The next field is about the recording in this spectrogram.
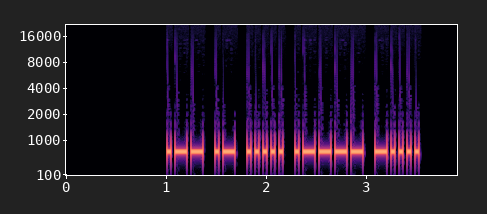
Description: Morse code, heard as a keyed tone, about 30 wpm, 700 Hz. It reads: WA516
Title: Code Groups - 5 Letter:Numbers - 30wpm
